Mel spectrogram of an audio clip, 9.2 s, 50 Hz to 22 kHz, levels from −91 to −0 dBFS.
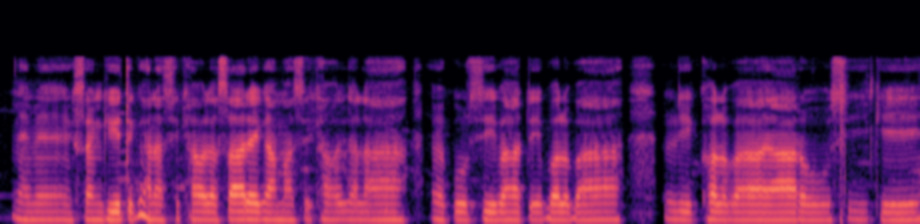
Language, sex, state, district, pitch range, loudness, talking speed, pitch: Hindi, male, Uttar Pradesh, Deoria, 135-140 Hz, -28 LUFS, 130 wpm, 140 Hz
